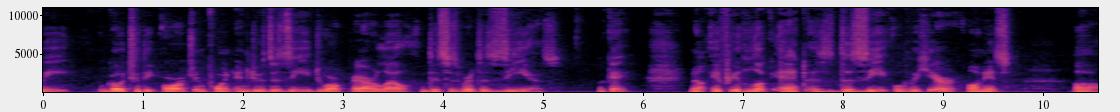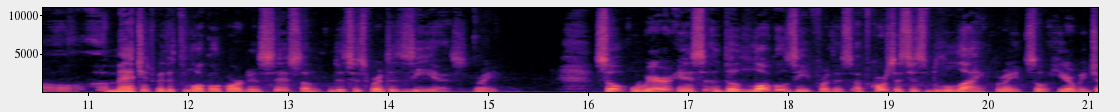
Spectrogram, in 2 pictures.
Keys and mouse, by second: 1.2 click, 7.7 click, 12.9 click, 20.4 click.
